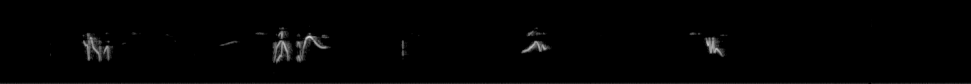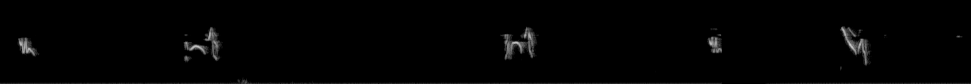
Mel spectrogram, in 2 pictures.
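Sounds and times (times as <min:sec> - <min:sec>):
female red-cowled cardinal calling: 0:00.5 - 0:03.4, 0:05.2 - 0:05.6, 0:06.9 - 0:07.3, 0:09.9 - 0:10.2, 0:11.6 - 0:12.0, 0:14.7 - 0:15.2, 0:16.8 - 0:17.0, 0:18.1 - 0:19.4.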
